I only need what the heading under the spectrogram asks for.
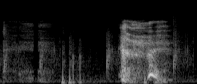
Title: I could not stop coughing #gorillatag #funny #foryou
